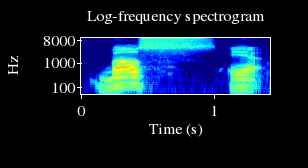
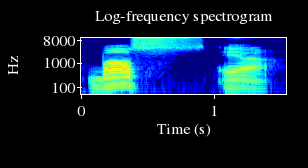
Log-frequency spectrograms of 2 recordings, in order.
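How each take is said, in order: The two takes are said the same way.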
